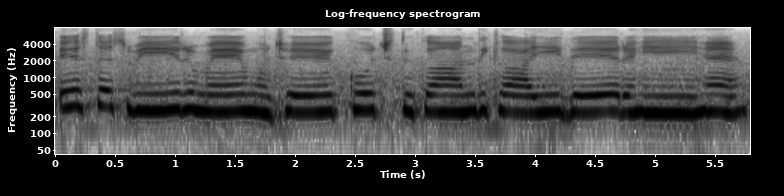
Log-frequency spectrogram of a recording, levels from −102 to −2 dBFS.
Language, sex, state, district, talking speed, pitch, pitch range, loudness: Hindi, female, Madhya Pradesh, Katni, 105 wpm, 245 Hz, 240-255 Hz, -9 LUFS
